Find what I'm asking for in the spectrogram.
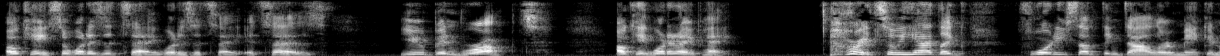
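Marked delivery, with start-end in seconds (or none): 3.0-4.1 slow mock-solemn reading. Reading the fake inscription to viewers, slow and solemn. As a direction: read it out slowly like a verdict.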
